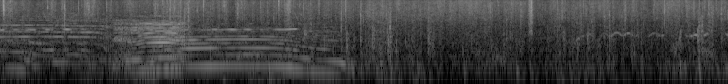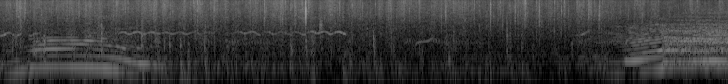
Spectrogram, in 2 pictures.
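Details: Simbra cows with calves on a farm: deep drawn-out moos with strong harmonics, one near the start and another around eight seconds, a third beginning at the end, over steady background noise.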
